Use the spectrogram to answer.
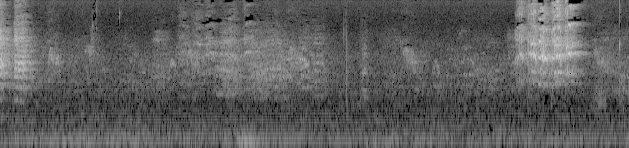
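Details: Free-flying pair of blue-winged macaws (Primolius maracana), billing and feeding on pitanga fruit in a fruit tree, give harsh, scratchy squawks, one brief burst at the start and a louder, grating run near the end, over a low rural background.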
